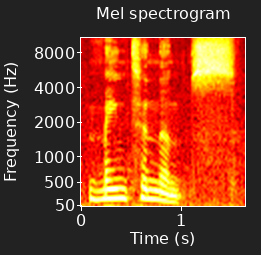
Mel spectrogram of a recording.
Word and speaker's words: maintenance: maintain the websites and then we have maintenance maintenance if I do shut the schwa sound mmm your favorite is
